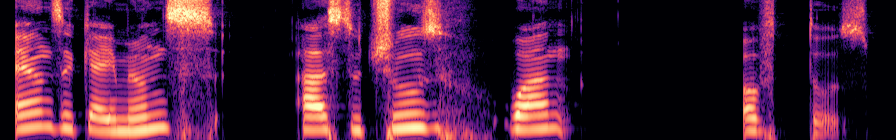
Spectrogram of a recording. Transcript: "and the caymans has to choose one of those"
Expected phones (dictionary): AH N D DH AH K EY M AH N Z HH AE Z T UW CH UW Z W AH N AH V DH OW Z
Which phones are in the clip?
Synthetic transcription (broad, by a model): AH N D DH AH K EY M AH N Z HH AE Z T UW CH UW Z W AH N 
